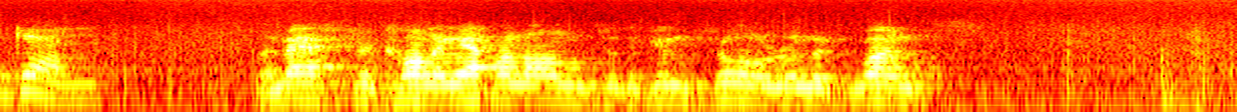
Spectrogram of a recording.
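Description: A woman speaks nervously.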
